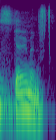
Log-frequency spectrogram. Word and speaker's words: Schumann: Sorry, is it Schumann or Skuman? I've been told to say Skuman from the family.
